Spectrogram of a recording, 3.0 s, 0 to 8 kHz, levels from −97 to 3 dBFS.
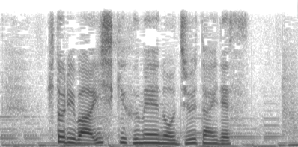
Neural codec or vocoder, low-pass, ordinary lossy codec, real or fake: none; 7.2 kHz; none; real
